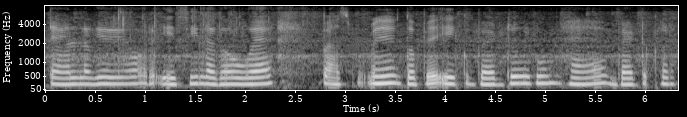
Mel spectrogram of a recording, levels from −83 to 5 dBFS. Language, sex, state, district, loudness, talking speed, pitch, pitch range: Hindi, female, Chandigarh, Chandigarh, -15 LUFS, 160 wpm, 235 Hz, 225-250 Hz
